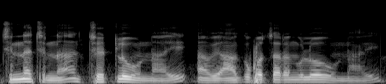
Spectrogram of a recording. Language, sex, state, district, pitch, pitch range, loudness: Telugu, male, Telangana, Mahabubabad, 110 Hz, 95-115 Hz, -18 LUFS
